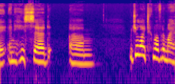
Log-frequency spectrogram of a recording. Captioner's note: none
